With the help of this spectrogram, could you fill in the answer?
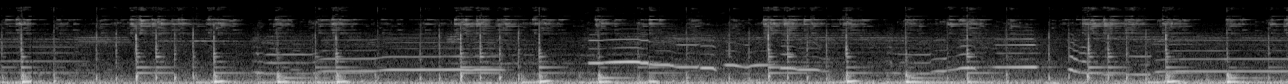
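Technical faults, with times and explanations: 0.30–0.33 s and 6.47–6.50 s, broken MP3 bit reservoir: brief glitches of about 30 ms each, roughly one frame at the 26.1 ms MP3 frame length. The likely cause is missing frames, so the next frame decodes borrowed reservoir bytes from the wrong frame, producing a chirp, a burst of noise or a short hole as the audio jumps ahead.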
